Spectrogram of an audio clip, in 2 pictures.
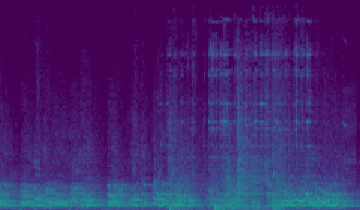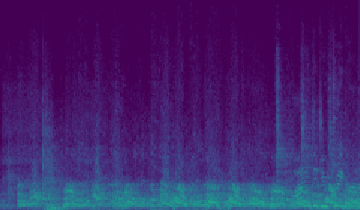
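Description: Several dogs bark and yip loudly in bursts, close by, with people talking over and between the barking, in a Game of Thrones scene.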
